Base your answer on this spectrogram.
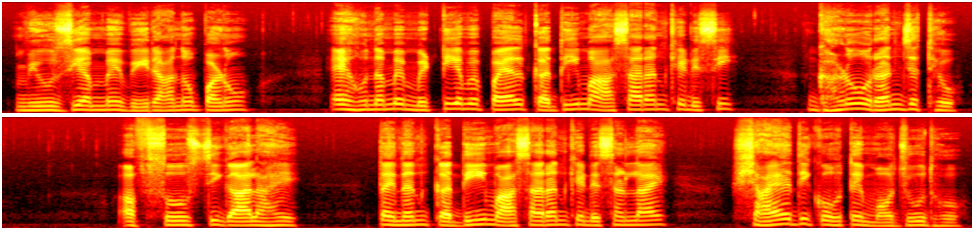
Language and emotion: Sindhi, sad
